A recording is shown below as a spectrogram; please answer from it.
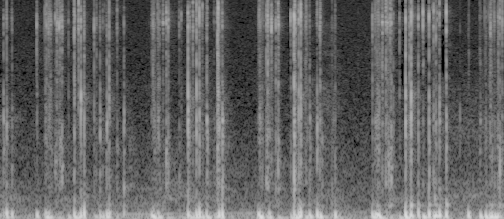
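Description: Fingertips tap the plastic keys of a slim white computer keyboard held up and tilted toward the mic. The result is quiet, irregular bursts of short, dry clicks with bright ticks over soft low thuds.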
